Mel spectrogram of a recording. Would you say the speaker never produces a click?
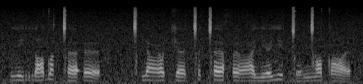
no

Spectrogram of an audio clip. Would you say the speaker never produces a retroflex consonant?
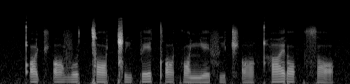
yes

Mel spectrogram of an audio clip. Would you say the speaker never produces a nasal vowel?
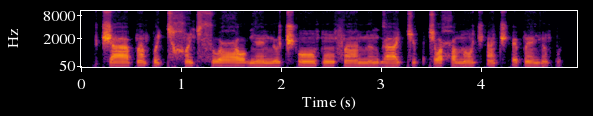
no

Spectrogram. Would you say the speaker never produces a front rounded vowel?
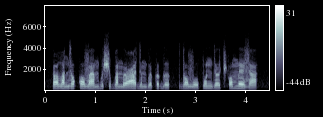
no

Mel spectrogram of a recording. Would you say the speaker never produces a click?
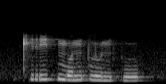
yes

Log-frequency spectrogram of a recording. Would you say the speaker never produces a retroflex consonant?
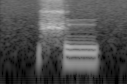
no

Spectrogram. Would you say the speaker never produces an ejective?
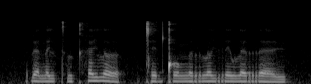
no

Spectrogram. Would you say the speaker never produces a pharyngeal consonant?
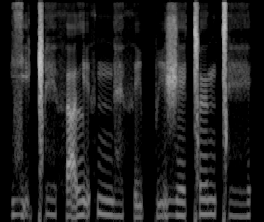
yes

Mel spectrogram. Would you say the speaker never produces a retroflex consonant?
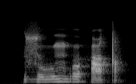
yes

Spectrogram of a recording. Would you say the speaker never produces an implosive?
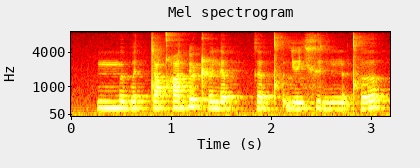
no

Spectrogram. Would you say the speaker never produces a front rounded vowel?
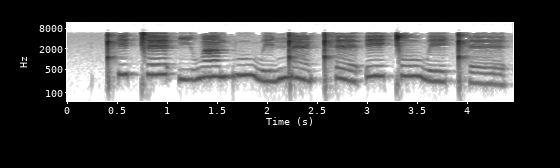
yes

